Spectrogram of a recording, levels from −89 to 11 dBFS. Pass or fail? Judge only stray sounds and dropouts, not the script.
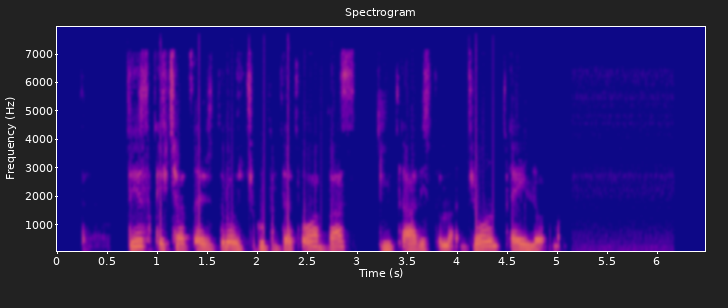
pass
